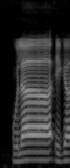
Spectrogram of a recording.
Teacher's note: बड़ी मद है, खूब खींच कर पढ़ेंगे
